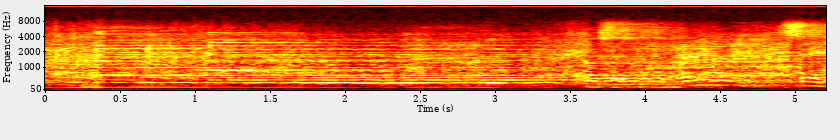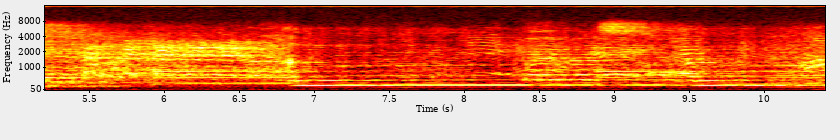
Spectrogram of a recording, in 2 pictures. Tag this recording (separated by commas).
Music, Speech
